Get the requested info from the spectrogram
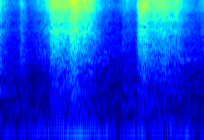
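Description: Plastic produce bag rustling as it is pulled out of a cloth shopping bag, in two short spells, over a low steady hum.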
